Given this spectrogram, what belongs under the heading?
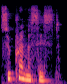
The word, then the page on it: supremacist: British English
